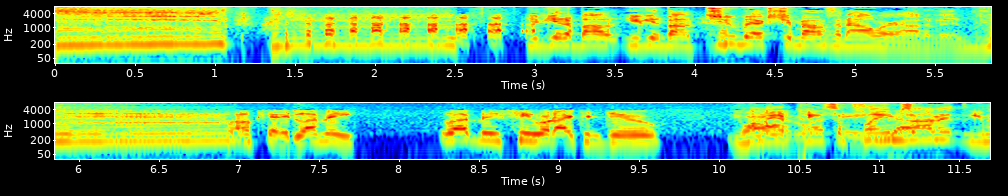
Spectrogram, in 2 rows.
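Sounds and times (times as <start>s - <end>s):
voice imitating a revving car engine: 0.0s - 3.0s, 5.5s - 7.2s, 10.1s - 11.6s
laughter: 1.0s - 4.4s
speech: 1.5s - 11.6s.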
